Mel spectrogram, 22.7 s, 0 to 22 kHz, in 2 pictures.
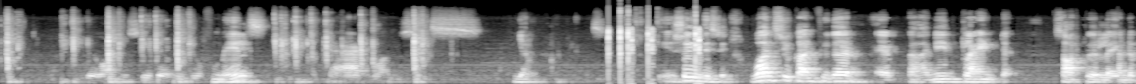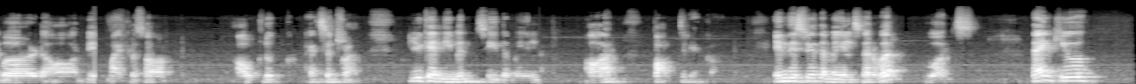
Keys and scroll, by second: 0.0-1.3 typing, 0.0 Return, 1.7 Return, 2.4-3.7 typing, 4.1 Return.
